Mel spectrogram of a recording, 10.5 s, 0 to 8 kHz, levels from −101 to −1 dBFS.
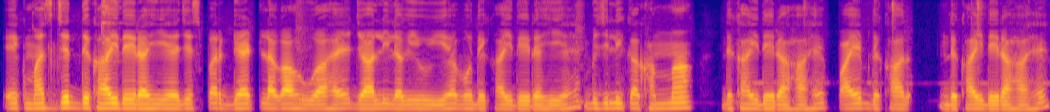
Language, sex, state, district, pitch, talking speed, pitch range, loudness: Hindi, male, Bihar, Lakhisarai, 115 Hz, 195 wpm, 110-125 Hz, -20 LUFS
